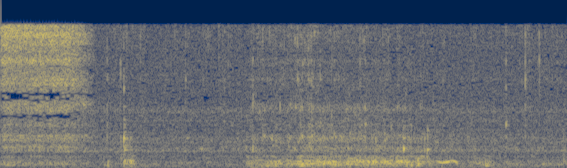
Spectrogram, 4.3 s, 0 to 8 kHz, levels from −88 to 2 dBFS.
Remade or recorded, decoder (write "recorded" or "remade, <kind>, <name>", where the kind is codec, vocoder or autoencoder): recorded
